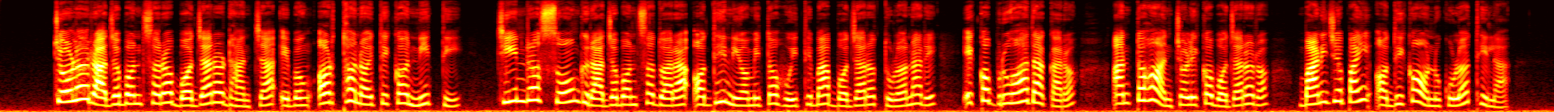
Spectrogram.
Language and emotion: Odia, neutral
